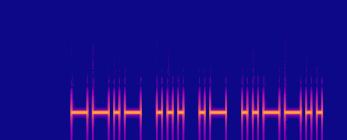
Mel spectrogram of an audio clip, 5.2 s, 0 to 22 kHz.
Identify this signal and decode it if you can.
Morse code, heard as a keyed tone, about 15 wpm, 700 Hz. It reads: QSA?
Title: Q-Codes 15wpm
